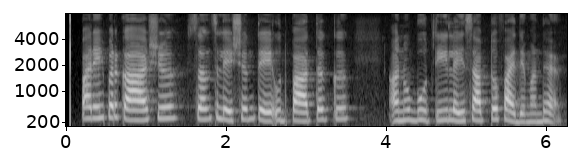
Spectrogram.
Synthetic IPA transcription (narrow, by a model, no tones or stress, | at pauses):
pəɾeɦpɾəkaːʃ | sənsleːʃənt̪eːʔʊt̪paːt̪ək | ənʊbuːt̪iːləiːsəb̚t̪õːpʰaːjɪd̪eːmə̃nd̪ɦɛː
